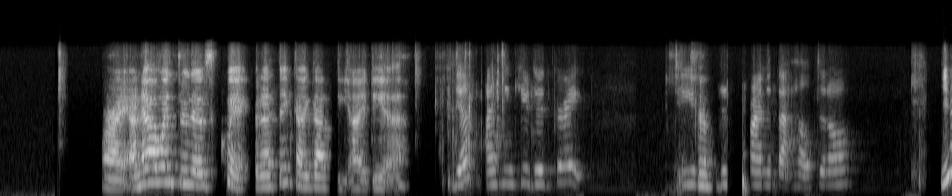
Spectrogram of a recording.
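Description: A young woman talks casually over an online call.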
